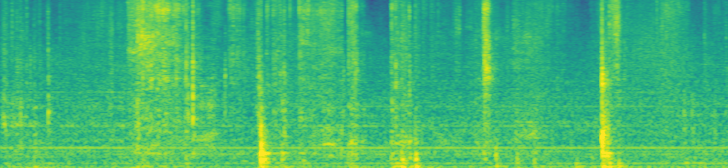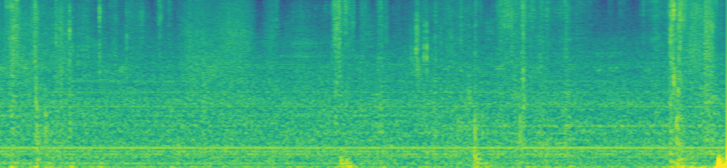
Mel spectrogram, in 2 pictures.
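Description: Large cardboard sheets being handled: cardboard rubbing and sliding, with a few sharp knocks in the first six seconds, then mostly quiet with a faint steady hum.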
